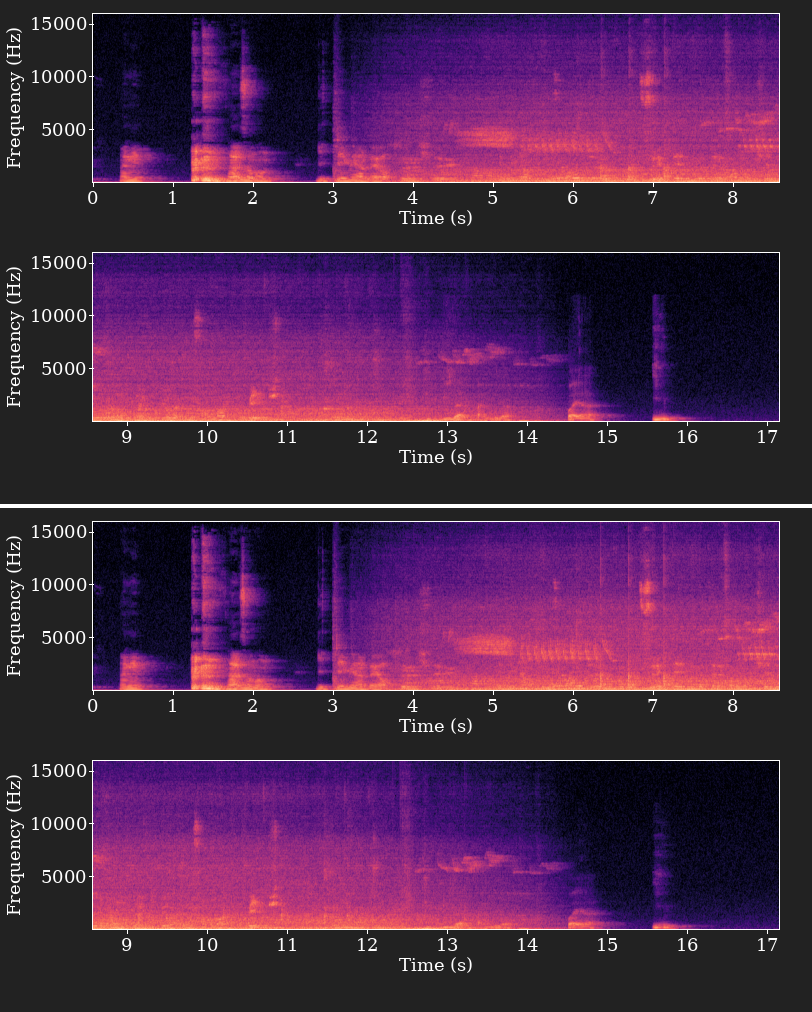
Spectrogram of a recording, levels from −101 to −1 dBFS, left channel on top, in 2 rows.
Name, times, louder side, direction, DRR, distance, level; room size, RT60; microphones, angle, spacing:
voice 1, 1.2-2.2 2.8-4.6 5.0-11.1, equal, 20° right, 1 dB, 0.6 m, -27 dB
Bird, 3.0-14.4, equal, 90° right, 1.0 m, -23 dB
voice 2, 12.7-13.8 14.5-14.9 15.6-15.8, left 3 dB, 55° left, 5 dB, 0.5 m, -29 dB
5.8 x 3.5 x 2.4 m, 0.71 s
head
